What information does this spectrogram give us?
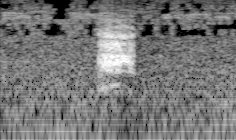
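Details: Great egret, also called great white egret, giving a single short harsh croak against quiet background hiss.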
